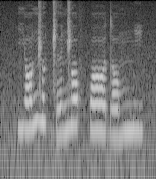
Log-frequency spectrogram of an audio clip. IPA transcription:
j ɔ ŋ͡ǁ ʊ ɡ͡ǁ ə ŋ͡ǁ ɔ f p ɔː d ɔ mː i

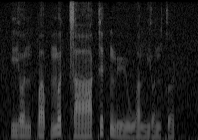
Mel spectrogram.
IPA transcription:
j ɵ˨ n p ɐ˧ p̚ m ɵ˥ t̚ s aː˨˧ k ɪ˥ k̚ m yː˨˩ w ɐ˨ ŋ j ɵ˨˧ n k ɵ˨ t̚

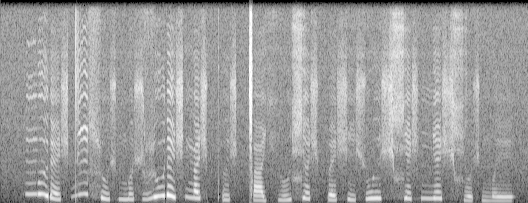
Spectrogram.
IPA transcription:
ŋʷ ɯ˥˩ ɾ ɛ˩ ʃ d i˥ ɬ u˩ ʃ ŋ o˩ ʃ ɮ u˥ ɾ ɛ˩˥ ʃ ŋ a˧ ʃ pʼ ɯ˩ ʃ ǀ a˩ ç u˩˥ ɕ ʌ˧ ʃ p ɛ˩˥ ʃ i˩ ʃ w ɯ˥ ʃ ɕ ɛ˥ ʃ ɲ ɛ˥ ʃ ɕ o˩ ʃ ŋʷ e˩

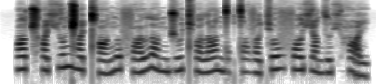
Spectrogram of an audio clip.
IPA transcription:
ɑ ʈ͡ʂʰ ɑ ç o ŋ͡ǁ ɑ cʰ ɑ ŋ o f ɑ u̯ l ɔ n d͡ʒ u cʰ ɔ l ɑ n d u p tˤ o v ɔ c o v f ɔ ç ɑ n z u ç h ɑ i̯

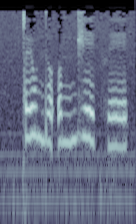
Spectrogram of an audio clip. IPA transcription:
ǀ ø w n d o ʔ o ŋ n d͡ʒ eː k f eː

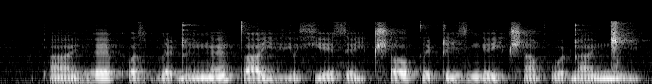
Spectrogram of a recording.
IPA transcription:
pʼ ã e̯ ɦ ɛ pʼ ʌ z b l ɛ ɖ ɛ̃ ŋ ɛ̃ t̪ a j vʲ o xʲ e z e j t͡ʃʼ ʌ o̯ t̪ e ʈ i z ŋ e j t͡ʃʼ ã pʼ u o̯ ɖ ã e̯ ŋ͡ǁ i

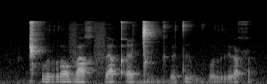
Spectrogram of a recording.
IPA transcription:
ǁʰ ʊ˥˧ r ɔ˥˧ v a˥˧ χ f ɛ˧˥˧ qʼ i˧˥˧ ɡ͡ǀ ɨ˧˥˧ ɡʱ ʏ˧˥˧ t ɨ˥˧ bʱ ʊ˥˧ r ʏ˧˥˧ ħ

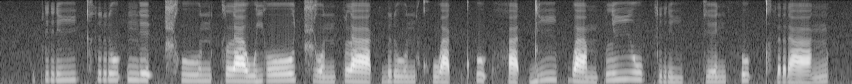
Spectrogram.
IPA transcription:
p r iː˦˥ kʰ r u˦˥ ʔ ŋ e˦˥ ʔ t͡ɕʰ uː˧ n k l a˧ w j oː˦˥ t͡ɕ o˩˦ n p l aː˨˩ k̚ r u˩˦ n kʰ w a˨˩ k̚ pʰ u˥˩ ʔ h a˨˩ t̚ d iː˥˩ p̚ w a˨˩ m p l iː˥˩ w k r iː˨˩ p̚ k e˧ n h u˥˩ ʔ kʰ r a˩˦ ŋ

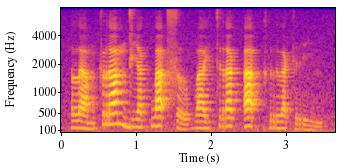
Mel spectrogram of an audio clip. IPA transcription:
l a˨˩ m k r a˥˩ m d i˧ a̯ k w a˦˥ ʔ s ɤː˩˦ b a˧ j t r a˥˩ k̚ ʔ a˥˩ ʔ kʰ r ɯ˧ a̯ k r i˨˩ n

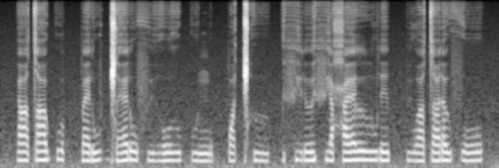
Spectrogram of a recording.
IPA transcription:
æ tˤ æ kʷ ɑ pː æ ɾ u ɡ͡ǁ æ ɾ o f y ɦ o ð u kʷ e ŋ o pː ɑ ǁʰ ɯ | fʲ ø ɾ ø fʲ æ ħ æ lː u ɾ e pː y w ø tˤ i ɾ ɯ f o

